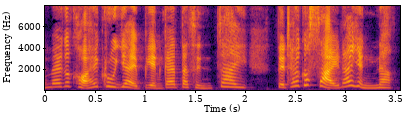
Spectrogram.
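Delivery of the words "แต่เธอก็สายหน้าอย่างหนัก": plain reading voice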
